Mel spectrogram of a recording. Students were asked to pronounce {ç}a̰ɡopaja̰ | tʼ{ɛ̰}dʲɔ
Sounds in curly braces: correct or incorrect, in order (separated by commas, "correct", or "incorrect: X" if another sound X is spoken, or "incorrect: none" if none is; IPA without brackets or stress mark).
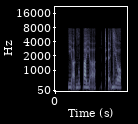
incorrect: j, correct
